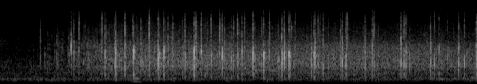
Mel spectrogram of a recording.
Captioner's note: audience applauds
